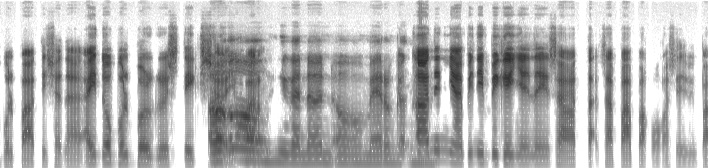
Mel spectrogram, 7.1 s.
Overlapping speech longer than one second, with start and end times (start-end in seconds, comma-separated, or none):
none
